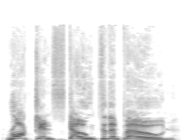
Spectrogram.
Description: Bar Cheering when drinking

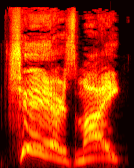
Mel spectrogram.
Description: Bar Cheering When Somebody Orders Drinks

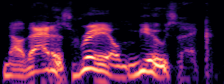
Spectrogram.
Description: Jukebox

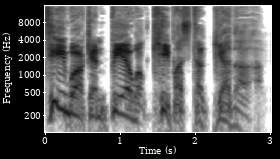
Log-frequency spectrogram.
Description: Bar Cheering when drinking

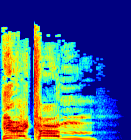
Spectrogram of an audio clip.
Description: Grinding Pipes

